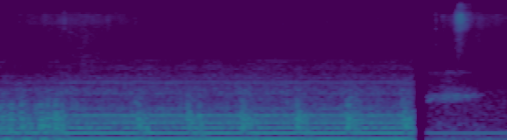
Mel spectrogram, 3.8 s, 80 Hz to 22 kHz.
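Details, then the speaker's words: Vintage electric fan after disassembly and spraying WD-40 into it: a quiet, steady low motor hum with a faint soft tick, much less noise than before and running smoother. Rusty switch contacts are suspected of causing stops. Normal running. "And I noticed that the noise has gone down. It's running smoother for sure."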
